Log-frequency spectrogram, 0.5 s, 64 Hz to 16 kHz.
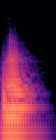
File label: D2 TUBA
